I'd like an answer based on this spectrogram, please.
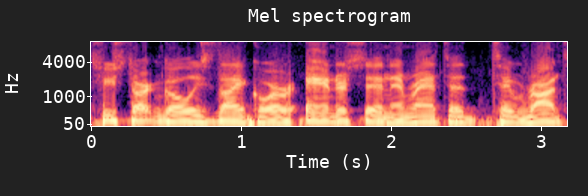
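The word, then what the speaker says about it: Raanta: Is that when we had the 2 goalies, the 2 starting goalies, or Anderson and Ranta?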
